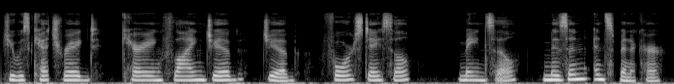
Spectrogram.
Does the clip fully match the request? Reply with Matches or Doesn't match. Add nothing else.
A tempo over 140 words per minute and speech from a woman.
Doesn't match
